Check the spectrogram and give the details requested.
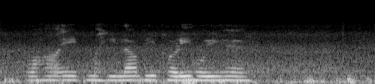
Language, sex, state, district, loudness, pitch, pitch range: Hindi, female, Chhattisgarh, Raipur, -15 LUFS, 190 Hz, 190-195 Hz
